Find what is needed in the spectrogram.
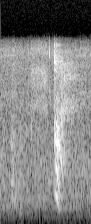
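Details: A girl gives a single abrupt, short voiced gulp after trick-or-treating, against quiet room noise: hiccup.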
